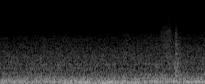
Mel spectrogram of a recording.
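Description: A steady low rumble with a faint hiss above it.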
